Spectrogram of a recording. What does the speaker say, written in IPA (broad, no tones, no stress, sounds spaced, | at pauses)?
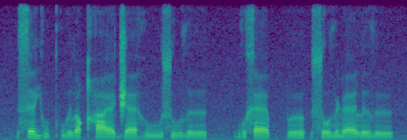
s ɛ j uː kʷʼ ɘː l o qʰ æː d͡ʒ æː ɦ uː s uː ð ɘː | ɡʷ ɘ x æː pː ɵ | s o ð ɘ ɳ æː l ɘ ð ʏː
